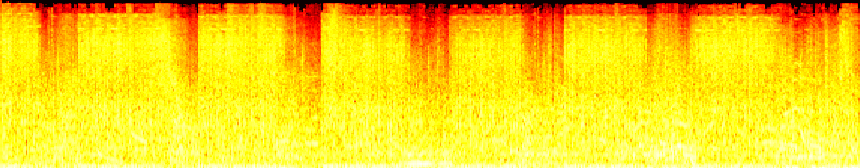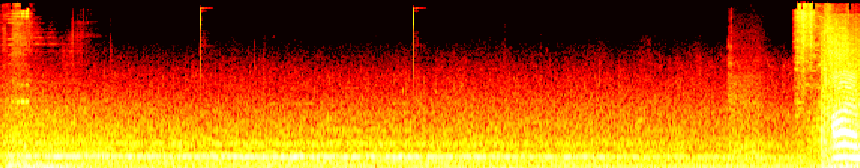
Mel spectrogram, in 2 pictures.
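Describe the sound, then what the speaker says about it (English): Gunfire in the video game Deus Ex: Mankind Divided, rapid bursts of automatic shots for several seconds, then a quieter stretch of low game ambience with a sudden loud sound at the very end. "Oh, they're just gonna straight up shoot him?"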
